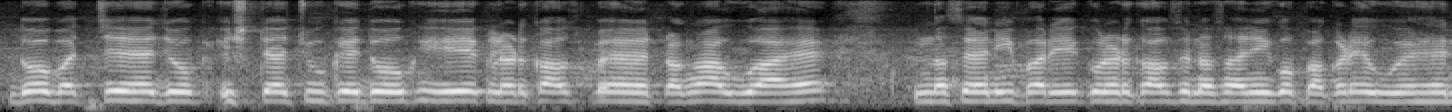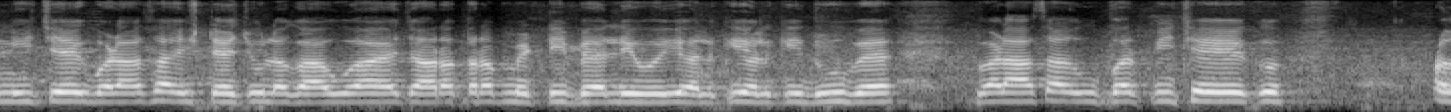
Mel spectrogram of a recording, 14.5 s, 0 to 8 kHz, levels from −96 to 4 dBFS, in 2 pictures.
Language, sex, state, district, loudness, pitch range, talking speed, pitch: Hindi, male, Uttar Pradesh, Hamirpur, -13 LUFS, 190-200 Hz, 210 wpm, 195 Hz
